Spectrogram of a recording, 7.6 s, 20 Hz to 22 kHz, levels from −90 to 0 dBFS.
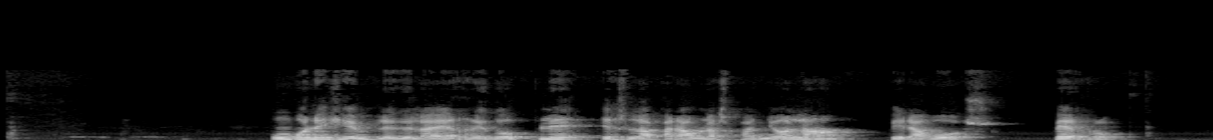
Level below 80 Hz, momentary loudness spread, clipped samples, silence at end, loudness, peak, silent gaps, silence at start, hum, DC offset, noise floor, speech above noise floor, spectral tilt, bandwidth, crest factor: -68 dBFS; 8 LU; under 0.1%; 0.55 s; -24 LUFS; -8 dBFS; none; 1.7 s; none; under 0.1%; -71 dBFS; 47 dB; -6.5 dB/octave; 11.5 kHz; 18 dB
